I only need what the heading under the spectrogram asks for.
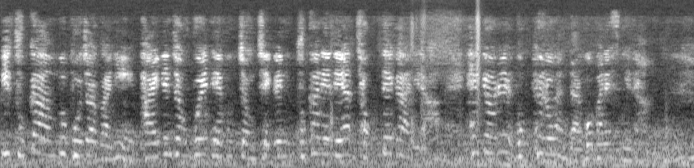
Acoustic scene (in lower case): car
